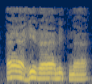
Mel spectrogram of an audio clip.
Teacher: قرأ قالون كلمة أئذا بتسهيل الهمزة الثانية بين مع إدخال ألف بين المحققة والمسهلة فتصير آهذا متنا، جمعا بين اللغات عند بعض العرب.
